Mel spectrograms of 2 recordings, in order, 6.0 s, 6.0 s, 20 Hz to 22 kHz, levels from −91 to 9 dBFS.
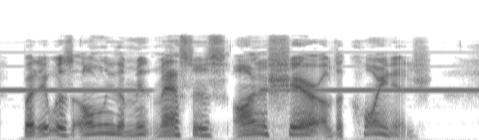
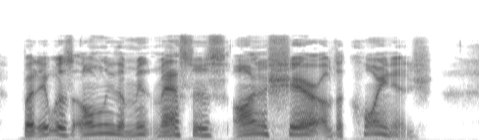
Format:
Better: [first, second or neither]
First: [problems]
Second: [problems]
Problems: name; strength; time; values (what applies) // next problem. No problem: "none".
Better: second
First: background sound (Wind instrument, woodwind instrument); 13 dB below the speech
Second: none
